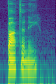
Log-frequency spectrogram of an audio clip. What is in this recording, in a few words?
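"botany", US English; pronunciations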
